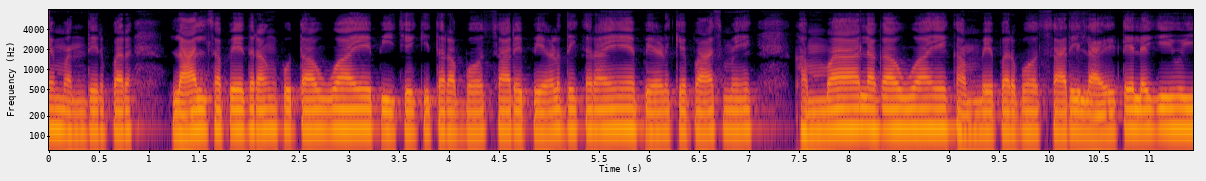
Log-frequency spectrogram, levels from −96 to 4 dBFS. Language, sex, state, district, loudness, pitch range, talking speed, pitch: Hindi, male, Bihar, Darbhanga, -24 LUFS, 115-125 Hz, 175 wpm, 120 Hz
